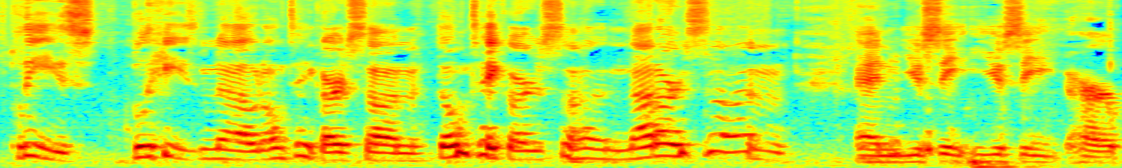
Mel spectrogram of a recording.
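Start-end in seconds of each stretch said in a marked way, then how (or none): 0.1-5.3 high, begging, imploring, pleading voice. Voicing a mother and father begging a woman not to take their son: parents pleading. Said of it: "a mother and a father pleading with her".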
